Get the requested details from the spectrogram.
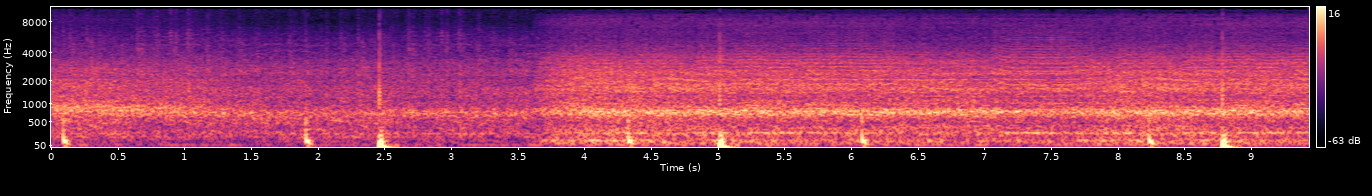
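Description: A football is kicked with dull thuds in a video game.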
